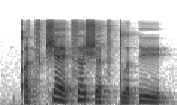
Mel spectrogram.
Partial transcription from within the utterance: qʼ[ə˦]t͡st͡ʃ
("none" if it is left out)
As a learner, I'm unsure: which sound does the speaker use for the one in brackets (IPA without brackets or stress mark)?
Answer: ə˨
